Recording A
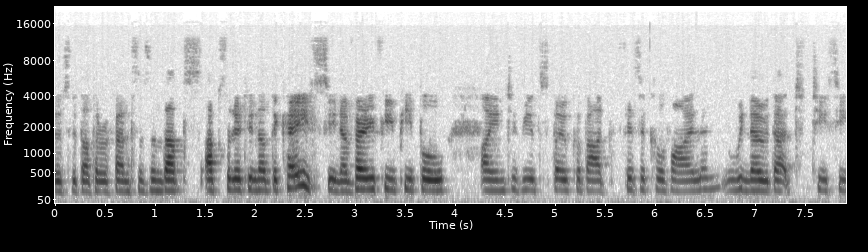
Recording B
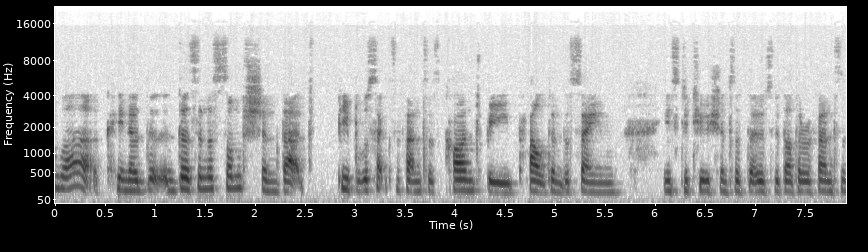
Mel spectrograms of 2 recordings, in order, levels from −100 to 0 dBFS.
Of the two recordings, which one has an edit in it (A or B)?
A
